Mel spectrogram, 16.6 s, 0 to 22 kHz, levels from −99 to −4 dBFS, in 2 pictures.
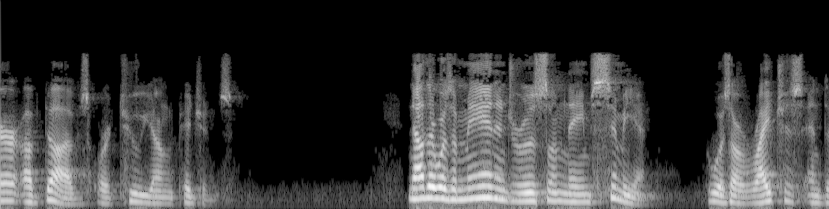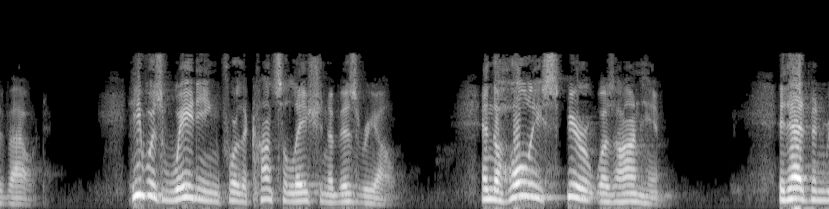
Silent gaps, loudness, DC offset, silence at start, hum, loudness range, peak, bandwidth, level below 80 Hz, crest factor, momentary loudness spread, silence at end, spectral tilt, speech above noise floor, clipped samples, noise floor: none; -18 LUFS; under 0.1%; 0 s; none; 8 LU; -2 dBFS; 8 kHz; -52 dBFS; 18 dB; 17 LU; 0 s; -5.5 dB/octave; 51 dB; under 0.1%; -68 dBFS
